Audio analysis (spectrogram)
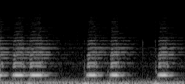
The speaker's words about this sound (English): Yep, this is Hucky's method of herding goats, by car horn.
